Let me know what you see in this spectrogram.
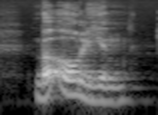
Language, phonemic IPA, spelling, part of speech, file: Dutch, /bəˈoː.li.ə(n)/, beoliën, verb, Nl-beoliën.ogg
- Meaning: to oil, to cover or lubricate with oil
